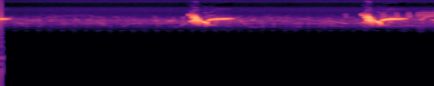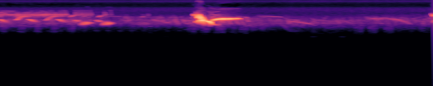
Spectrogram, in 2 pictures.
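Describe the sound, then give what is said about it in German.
A long-legged, long-tailed songbird sings perched on a small shrub in a desert, in short, bright phrases of sharp rising notes at about two-second intervals, with thin twittering between them, clear against a quiet background. “Und dann, wenn er dann einen Strauch findet, einen kleinen in dieser Wüste, dann setzt er sich drauf und singt.”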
